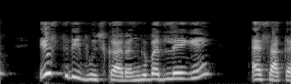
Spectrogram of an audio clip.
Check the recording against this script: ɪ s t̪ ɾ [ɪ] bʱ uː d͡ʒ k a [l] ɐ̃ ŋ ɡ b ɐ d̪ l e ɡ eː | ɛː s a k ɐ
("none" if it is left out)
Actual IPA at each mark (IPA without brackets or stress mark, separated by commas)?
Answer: i, ɾ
